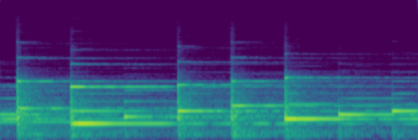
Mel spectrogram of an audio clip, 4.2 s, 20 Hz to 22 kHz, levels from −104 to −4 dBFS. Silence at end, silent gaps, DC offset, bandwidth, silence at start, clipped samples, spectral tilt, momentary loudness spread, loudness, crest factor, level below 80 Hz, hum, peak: 0 s; none; under 0.1%; 5 kHz; 0 s; under 0.1%; -8 dB/octave; 11 LU; -26 LUFS; 16 dB; -70 dBFS; none; -10 dBFS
